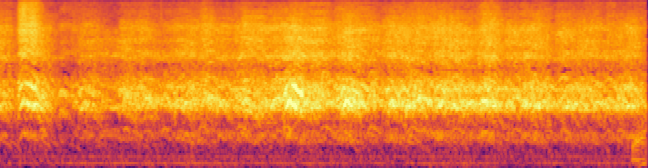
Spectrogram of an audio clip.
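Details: Morning gathering of neighborhood crows in a Sudbury backyard: many harsh caws overlap in a loud chorus, with a few individual calls standing out near the start and middle, low hum behind.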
